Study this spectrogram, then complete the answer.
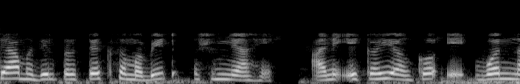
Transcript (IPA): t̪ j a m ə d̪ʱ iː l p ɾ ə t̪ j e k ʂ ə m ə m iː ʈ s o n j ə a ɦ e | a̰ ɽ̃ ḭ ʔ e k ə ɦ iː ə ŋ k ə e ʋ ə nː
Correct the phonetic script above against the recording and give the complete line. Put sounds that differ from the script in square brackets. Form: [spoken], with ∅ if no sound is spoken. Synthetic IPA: t̪ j a m ə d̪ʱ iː l p ɾ ə t̪ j e k [s] ə m ə [b] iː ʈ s [u] n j ə a ɦ e | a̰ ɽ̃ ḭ ʔ e k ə ɦ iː ə ŋ k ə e ʋ ə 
